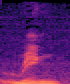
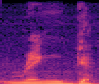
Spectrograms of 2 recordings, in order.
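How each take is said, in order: First: The final g is not separately heard. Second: The final g is clearly released. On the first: "instead of ring" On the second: "they'll say ring, and and really pronounce the G on the end"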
